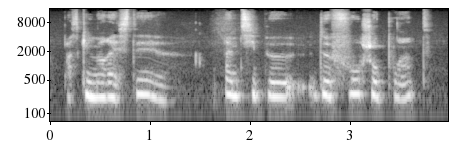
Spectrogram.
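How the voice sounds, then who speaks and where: A woman is whispering. Her pace is very slow. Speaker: hair care vlogger. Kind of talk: casual talk to camera. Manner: whispered; hesitant, many fillers.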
